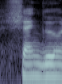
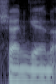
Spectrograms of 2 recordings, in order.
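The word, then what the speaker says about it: Şengün: been really impressed by shenon I know you say his name is pronounced shenen I don't know I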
